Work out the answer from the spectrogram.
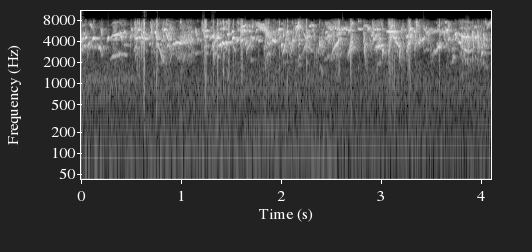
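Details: Young male common linnet kept at home gives a steady stream of high chirps and twittered notes, mixing thin whistles and rapid rattling trills, with soft low room rumble beneath.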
